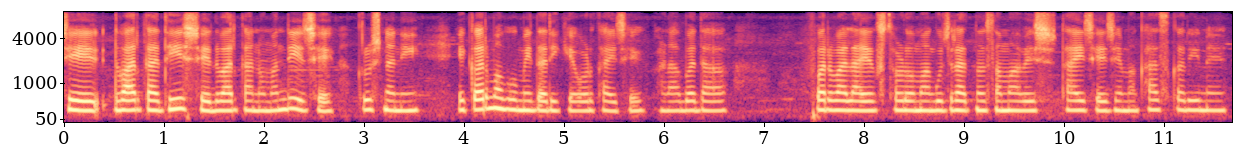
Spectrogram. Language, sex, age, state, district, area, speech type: Gujarati, female, 18-30, Gujarat, Rajkot, urban, spontaneous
